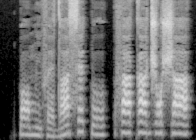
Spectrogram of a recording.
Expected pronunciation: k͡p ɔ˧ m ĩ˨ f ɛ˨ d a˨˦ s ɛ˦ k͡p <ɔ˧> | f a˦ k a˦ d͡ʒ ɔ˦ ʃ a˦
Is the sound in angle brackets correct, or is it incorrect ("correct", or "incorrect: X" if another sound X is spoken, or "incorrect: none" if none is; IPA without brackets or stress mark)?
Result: incorrect: o˧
